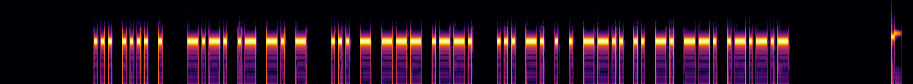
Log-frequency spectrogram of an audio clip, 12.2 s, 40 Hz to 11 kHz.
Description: Morse code, heard as a keyed tone, about 25 wpm, 700 Hz. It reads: SHE CANT STOP SNEEZING.
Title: Easy Phrases 25wpm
